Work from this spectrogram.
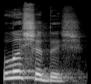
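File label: "лӧсьӧдысь", Komi, female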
